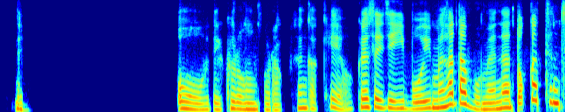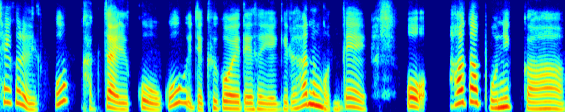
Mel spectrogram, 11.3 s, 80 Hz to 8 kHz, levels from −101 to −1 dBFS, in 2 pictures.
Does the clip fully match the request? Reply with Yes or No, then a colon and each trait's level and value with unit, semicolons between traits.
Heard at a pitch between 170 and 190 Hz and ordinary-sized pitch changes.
No: medium, 185 Hz; wide, 5.9 semitones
